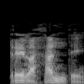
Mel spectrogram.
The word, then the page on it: relajante: espagnol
